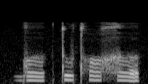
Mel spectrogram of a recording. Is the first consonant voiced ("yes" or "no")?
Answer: yes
